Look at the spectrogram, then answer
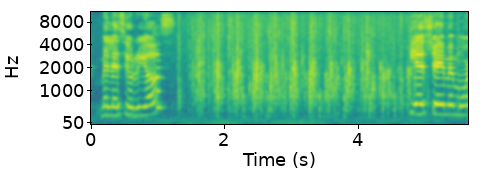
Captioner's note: audience applauds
